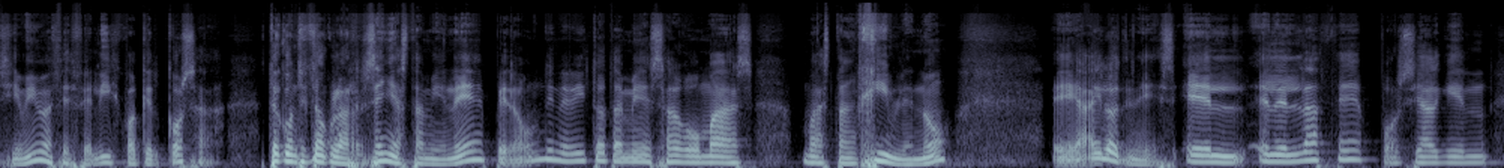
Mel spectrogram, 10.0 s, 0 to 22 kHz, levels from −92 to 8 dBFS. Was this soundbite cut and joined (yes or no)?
no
